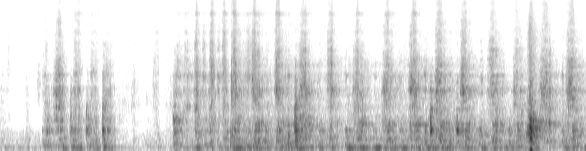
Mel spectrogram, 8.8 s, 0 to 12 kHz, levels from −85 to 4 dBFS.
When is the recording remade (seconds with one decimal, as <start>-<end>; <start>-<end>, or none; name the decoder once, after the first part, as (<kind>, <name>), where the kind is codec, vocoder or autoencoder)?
1.1-6.3 (codec, HILCodec)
